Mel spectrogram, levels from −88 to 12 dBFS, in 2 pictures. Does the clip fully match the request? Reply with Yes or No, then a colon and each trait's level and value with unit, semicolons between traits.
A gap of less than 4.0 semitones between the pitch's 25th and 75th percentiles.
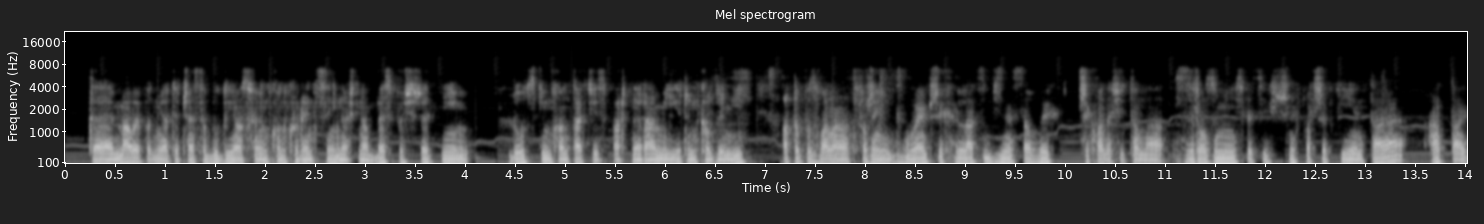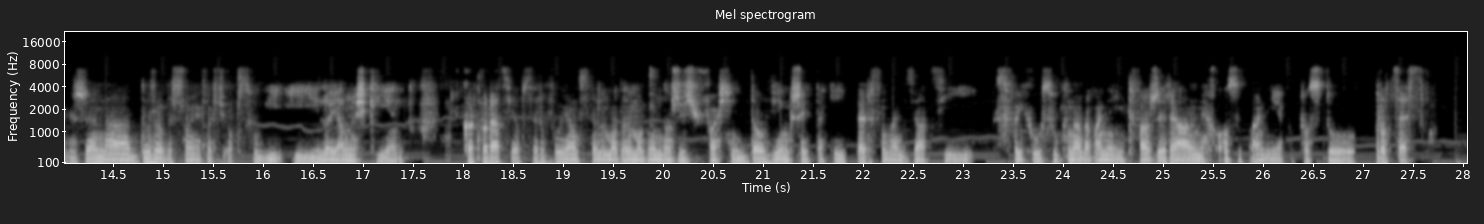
Yes: average, 2.9 semitones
